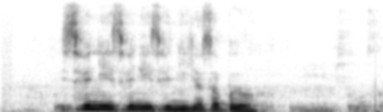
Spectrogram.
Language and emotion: Russian, neutral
